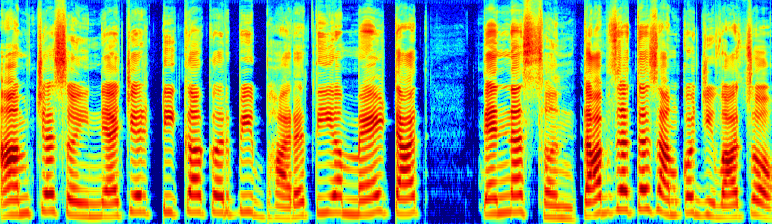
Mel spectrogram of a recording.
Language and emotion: Goan Konkani, angry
